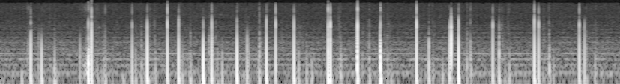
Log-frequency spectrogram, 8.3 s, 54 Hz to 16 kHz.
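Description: Long acrylic nails of both hands tap the small hollow metal microphone capsules on a Tascam DR-40 recorder, producing about 28 quick, separate, irregular taps. Each is a sharp, dry tick with a dull low knock and a bright edge that dies away almost instantly, over a faint steady low hum.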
